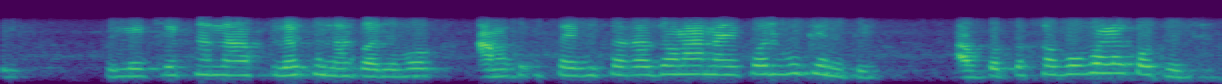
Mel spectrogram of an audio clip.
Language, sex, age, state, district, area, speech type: Odia, female, 30-45, Odisha, Sundergarh, urban, conversation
